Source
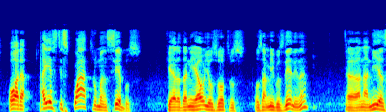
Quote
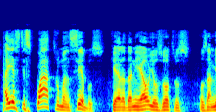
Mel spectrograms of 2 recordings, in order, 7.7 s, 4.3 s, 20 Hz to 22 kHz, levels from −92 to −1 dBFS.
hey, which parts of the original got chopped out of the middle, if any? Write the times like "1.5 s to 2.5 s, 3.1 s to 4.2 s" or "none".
2.9 s to 3.2 s

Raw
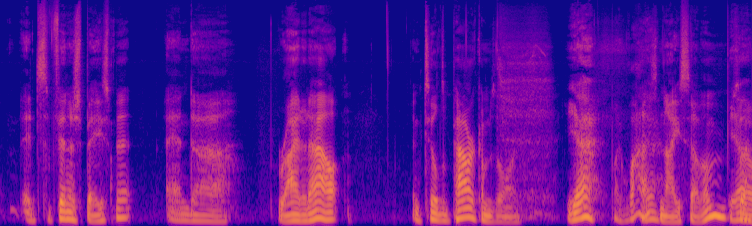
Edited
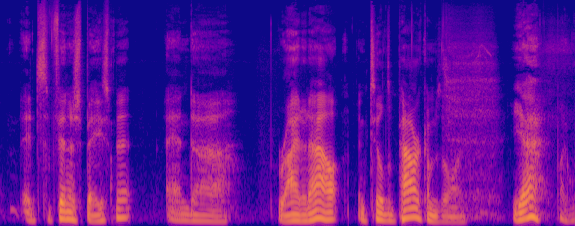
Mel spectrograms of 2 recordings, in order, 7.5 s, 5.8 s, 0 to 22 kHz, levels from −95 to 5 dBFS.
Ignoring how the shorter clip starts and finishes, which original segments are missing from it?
3.5 s to 4.0 s

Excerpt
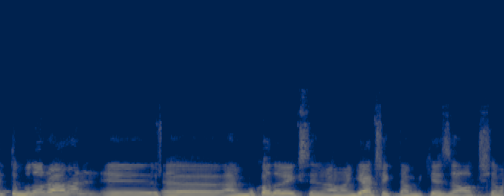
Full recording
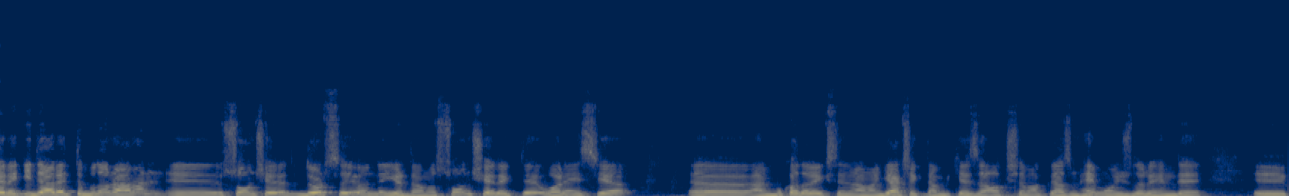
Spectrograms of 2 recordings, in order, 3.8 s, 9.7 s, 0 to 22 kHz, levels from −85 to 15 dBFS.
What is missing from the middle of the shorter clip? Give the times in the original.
1.7 s to 5.2 s

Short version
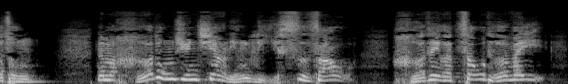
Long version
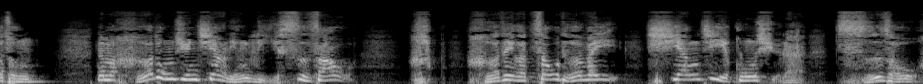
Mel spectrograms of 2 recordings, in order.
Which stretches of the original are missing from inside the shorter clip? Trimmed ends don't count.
3.9 s to 4.6 s

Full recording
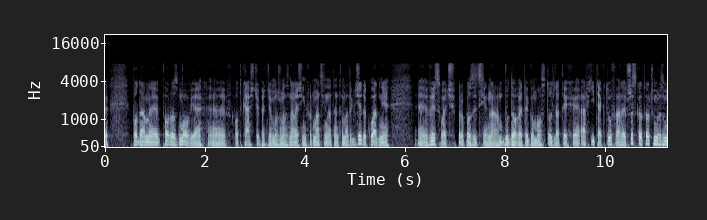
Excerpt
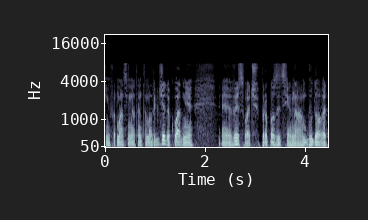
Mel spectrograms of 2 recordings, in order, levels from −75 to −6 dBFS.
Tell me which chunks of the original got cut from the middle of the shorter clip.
none

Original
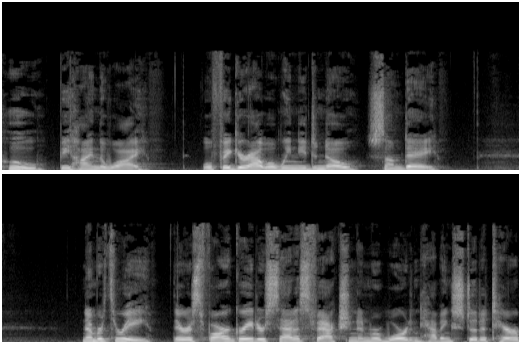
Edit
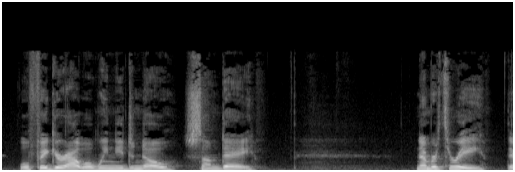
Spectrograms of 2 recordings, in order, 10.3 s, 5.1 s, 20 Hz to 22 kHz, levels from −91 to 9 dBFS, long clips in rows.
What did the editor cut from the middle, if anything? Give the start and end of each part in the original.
none

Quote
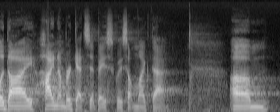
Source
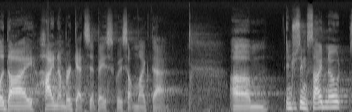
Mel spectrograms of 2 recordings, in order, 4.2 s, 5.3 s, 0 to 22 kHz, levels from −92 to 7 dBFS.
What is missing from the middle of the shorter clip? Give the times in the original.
none

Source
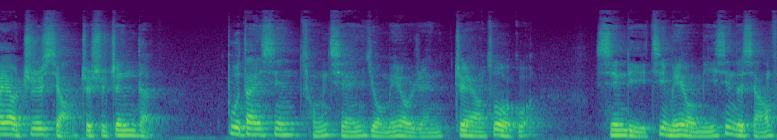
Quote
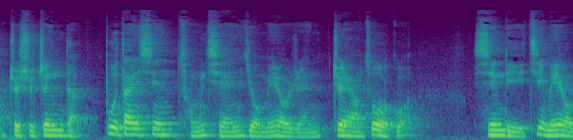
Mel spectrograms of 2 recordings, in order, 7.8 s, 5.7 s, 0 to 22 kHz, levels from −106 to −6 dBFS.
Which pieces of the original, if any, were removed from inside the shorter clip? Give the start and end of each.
1.7 s to 2.2 s

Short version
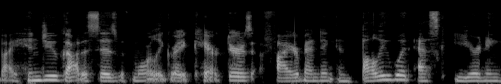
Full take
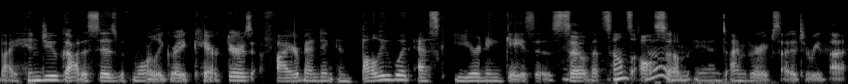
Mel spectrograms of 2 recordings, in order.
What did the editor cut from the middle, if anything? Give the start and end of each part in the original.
none

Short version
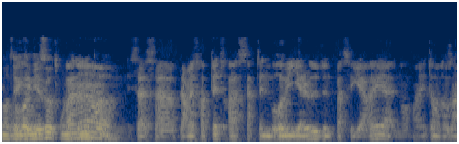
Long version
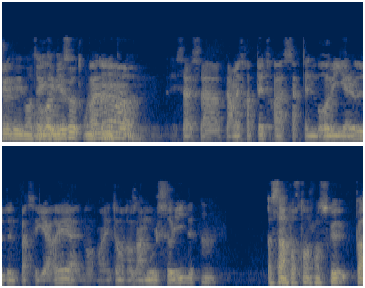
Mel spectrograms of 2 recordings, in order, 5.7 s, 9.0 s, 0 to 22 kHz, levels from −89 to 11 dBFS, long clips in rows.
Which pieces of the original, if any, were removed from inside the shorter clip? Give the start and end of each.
1.8 s to 2.1 s

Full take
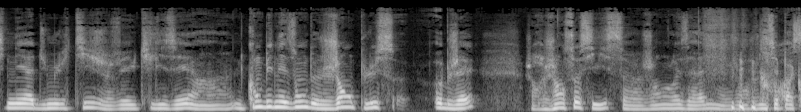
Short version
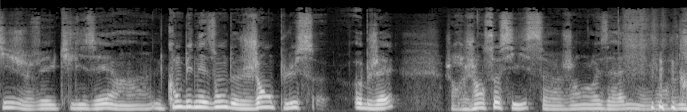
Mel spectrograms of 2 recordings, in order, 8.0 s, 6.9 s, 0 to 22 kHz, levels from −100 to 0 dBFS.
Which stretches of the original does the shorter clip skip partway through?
none

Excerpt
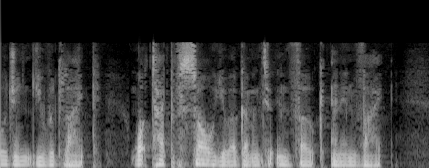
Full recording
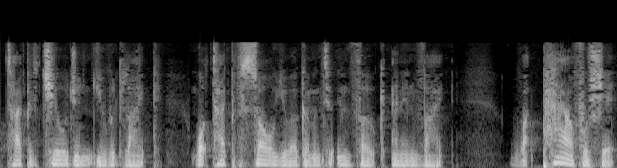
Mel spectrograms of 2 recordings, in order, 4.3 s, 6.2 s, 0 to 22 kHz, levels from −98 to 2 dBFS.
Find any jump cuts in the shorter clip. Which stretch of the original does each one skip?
none

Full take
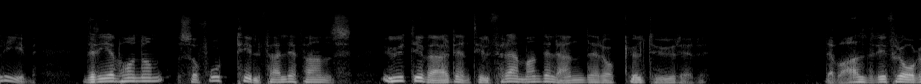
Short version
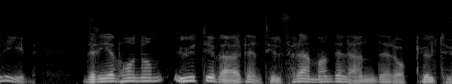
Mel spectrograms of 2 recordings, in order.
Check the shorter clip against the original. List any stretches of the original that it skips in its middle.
1.7 s to 3.8 s

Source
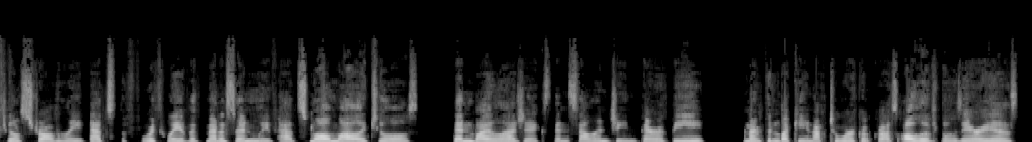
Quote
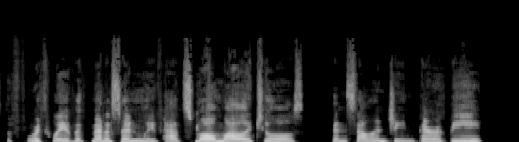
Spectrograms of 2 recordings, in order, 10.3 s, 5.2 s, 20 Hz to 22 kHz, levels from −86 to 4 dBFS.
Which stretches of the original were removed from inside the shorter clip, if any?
4.5 s to 5.5 s

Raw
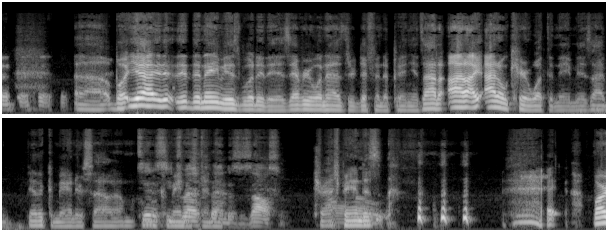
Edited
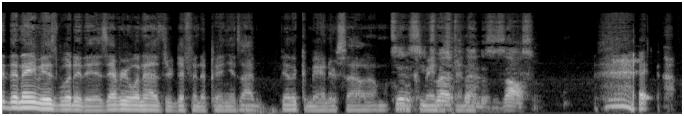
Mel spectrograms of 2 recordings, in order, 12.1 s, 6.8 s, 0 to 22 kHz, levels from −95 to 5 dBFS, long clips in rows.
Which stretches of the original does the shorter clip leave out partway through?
4.2 s to 5.9 s, 9.1 s to 10.7 s

